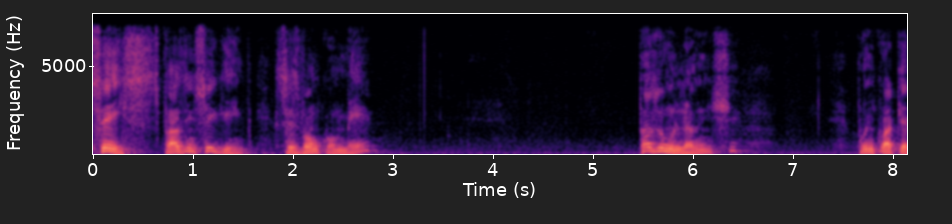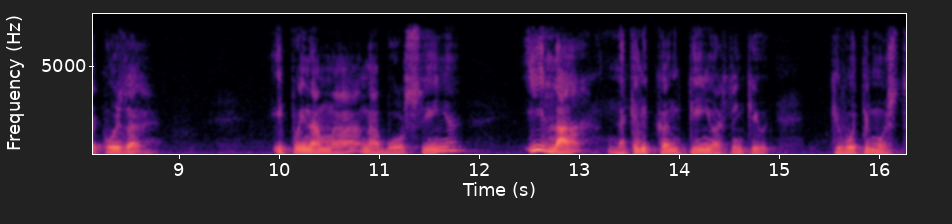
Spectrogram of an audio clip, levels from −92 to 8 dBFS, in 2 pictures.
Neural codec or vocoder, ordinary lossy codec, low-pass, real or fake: none; none; 7.2 kHz; real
